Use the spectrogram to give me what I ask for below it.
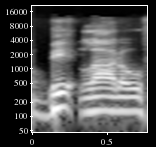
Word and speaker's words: Big Lotto: I'm a Big Lotto fan. You got to say it like you're from Atlanta. Lead a G off. B-I. Hard I. Big Lotto.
